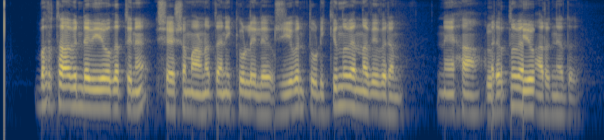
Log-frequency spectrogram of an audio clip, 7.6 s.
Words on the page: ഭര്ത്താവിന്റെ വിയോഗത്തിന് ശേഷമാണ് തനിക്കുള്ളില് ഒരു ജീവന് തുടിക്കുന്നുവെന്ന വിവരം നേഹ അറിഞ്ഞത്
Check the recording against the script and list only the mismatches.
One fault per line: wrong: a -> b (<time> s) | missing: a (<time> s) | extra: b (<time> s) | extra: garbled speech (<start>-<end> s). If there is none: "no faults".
missing: ഒരു (3.4 s)
extra: garbled speech (6.1-6.7 s)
